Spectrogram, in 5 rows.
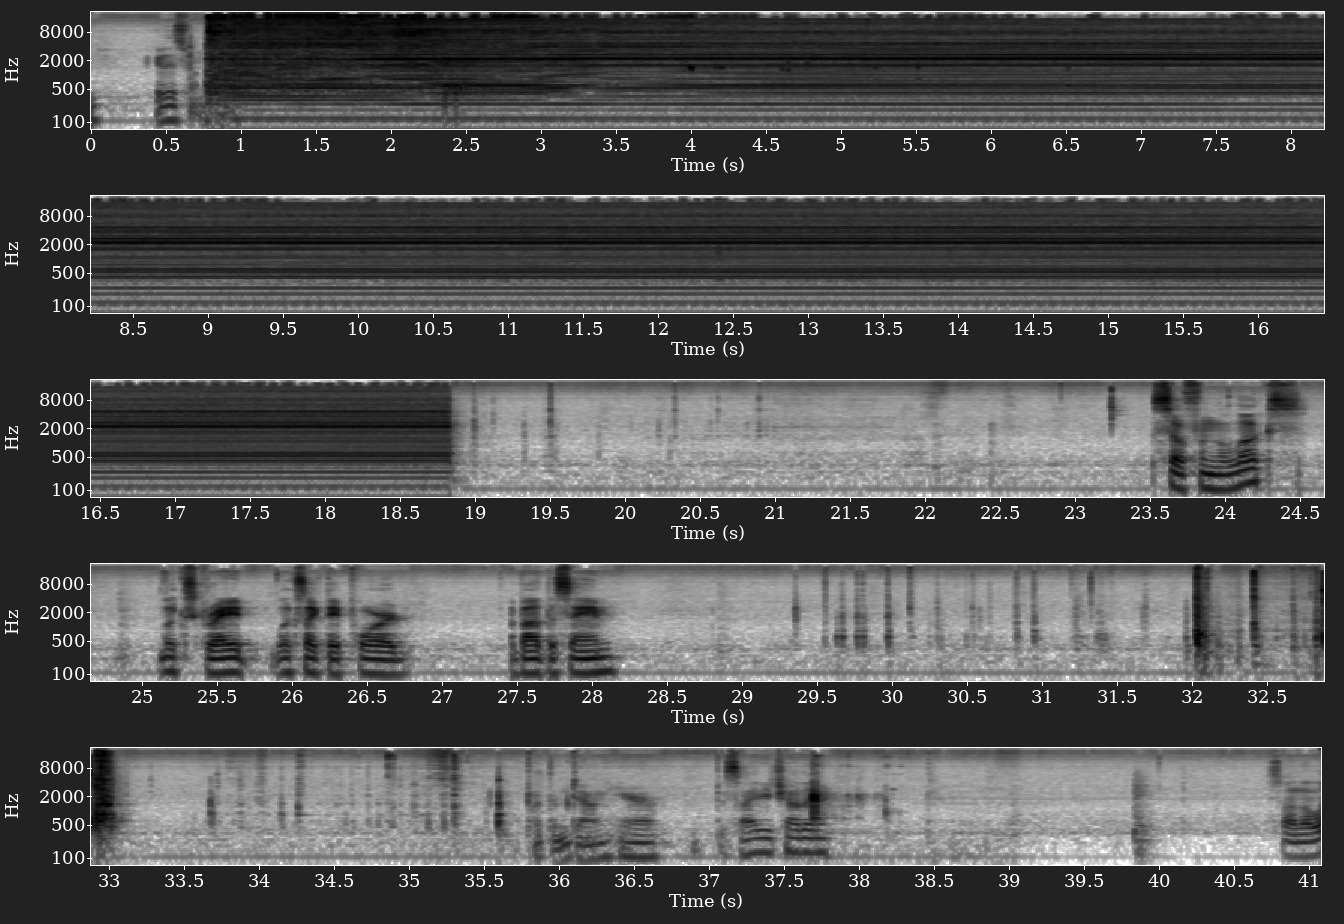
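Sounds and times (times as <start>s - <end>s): espresso machine pump buzzing: 0.8s - 19.0s.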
